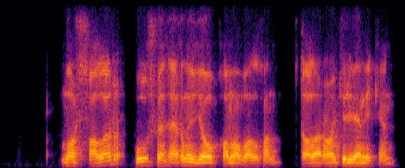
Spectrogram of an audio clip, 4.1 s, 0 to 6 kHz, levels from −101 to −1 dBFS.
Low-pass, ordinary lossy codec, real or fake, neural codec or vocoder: 5.4 kHz; Opus, 24 kbps; fake; codec, 16 kHz, 4 kbps, FunCodec, trained on LibriTTS, 50 frames a second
